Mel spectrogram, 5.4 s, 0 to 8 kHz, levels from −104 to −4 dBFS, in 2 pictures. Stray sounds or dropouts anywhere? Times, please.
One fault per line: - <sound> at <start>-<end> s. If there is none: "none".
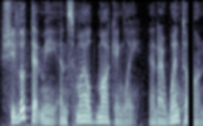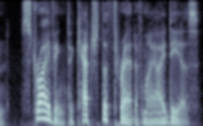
- dropout at 2.5-2.6 s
